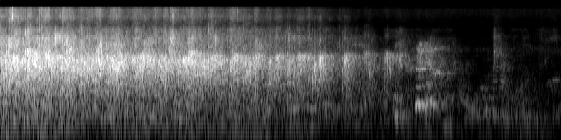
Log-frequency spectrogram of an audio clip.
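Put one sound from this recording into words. An audience applauds in a large hall, and the clapping slowly dies away.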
